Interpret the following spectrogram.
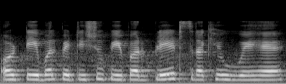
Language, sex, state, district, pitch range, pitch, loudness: Hindi, female, Jharkhand, Garhwa, 215-230 Hz, 220 Hz, -14 LUFS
